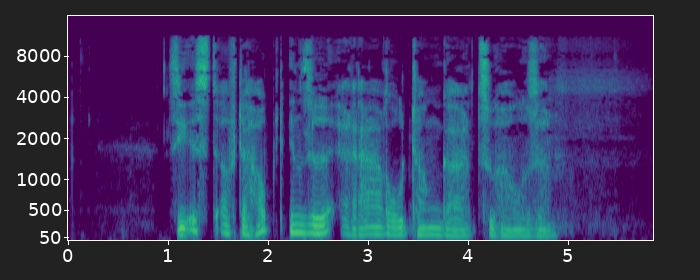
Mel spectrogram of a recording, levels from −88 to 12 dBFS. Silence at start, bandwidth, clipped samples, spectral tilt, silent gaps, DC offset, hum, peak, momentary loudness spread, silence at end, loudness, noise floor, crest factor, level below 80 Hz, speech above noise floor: 1 s; 11.5 kHz; under 0.1%; -3.5 dB/octave; none; under 0.1%; none; -4 dBFS; 10 LU; 0.9 s; -23 LUFS; -67 dBFS; 22 dB; -46 dBFS; 43 dB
